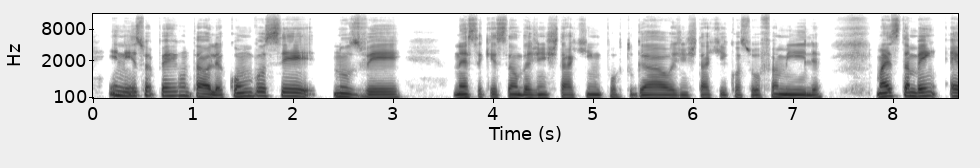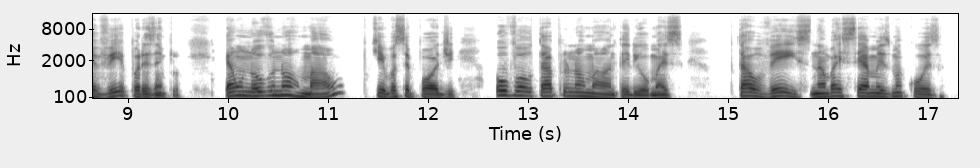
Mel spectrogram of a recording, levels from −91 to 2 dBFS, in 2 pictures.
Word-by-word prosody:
E 225 -5 +1
nisso 165 +1 -1
vai 180 - -1
perguntar: 170 -5 0
"Olha, 105 -4 +3
como 145 +6 0
você 155 -3 +1 0.2
nos 130 -6 +1
vê 115 -1 +1 0.5
nessa 115 +2 +2
questão 115 0 -1
da 110 0 +1
gente 110 +1 -2
estar 110 - -3
aqui 110 +1 -6
em 110 - +3
Portugal, 105 -1 -1
a 105 - -1
gente 100 0 -5
estar 110 - -4
aqui 105 -1 -8
com - - -9
a - - -6
sua 105 -1 -4
família", 110 -1 +2 0.5
mas 150 +2 +4
também 155 +1 +3
é 150 -2 +2
ver 145 +9 -1
por 135 -5 -1
exemplo, 110 -7 -2 0.4
é 160 - +6
um 180 - +2
novo 175 +2 +2
normal, 185 - +1 0.2
porque 140 -2 -2
você 135 +2 -1
pode 115 -3 +2 0.4
ou 195 +1 +5
voltar 170 -3 0
para 170 - -8
o 165 - -4
normal 145 -6 0
anterior, 110 -2 -1
mas 105 0 -1 0.5
talvez 150 -4 +1
não 135 +1 +4
vai 155 +2 0
ser 150 0 -2
a 145 - +6
mesma 140 +1 0
coisa, 120 -4 -3
130 Hz, 180 wpm, -22 LUFS, 110-160 Hz, 0.5 s, é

